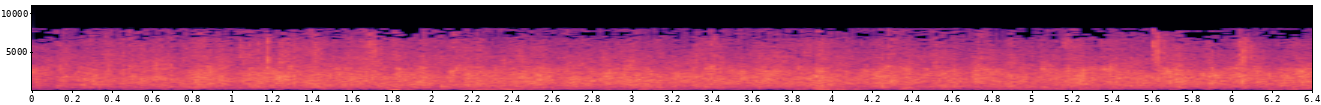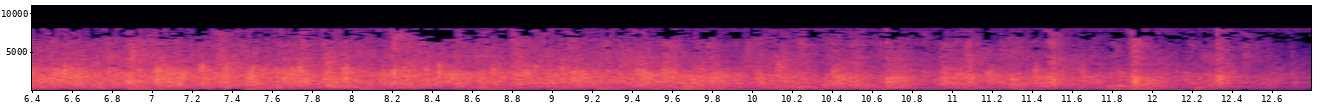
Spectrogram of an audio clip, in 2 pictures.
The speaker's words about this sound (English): And so please, a round of applause for yourselves for the support you've given us, because you were all instrumental in helping us achieve our dreams and our medals. Thank you so much.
